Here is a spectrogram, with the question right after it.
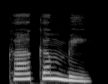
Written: ಕಕ್ಕಂಬು

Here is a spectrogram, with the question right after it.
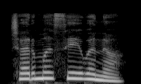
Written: ಚರ್ಮಸೇವನ

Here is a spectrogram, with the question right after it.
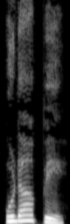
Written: ಉಡುಪ

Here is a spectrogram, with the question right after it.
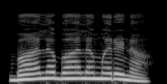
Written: ಬಾಲಬಾಲಮರಣ

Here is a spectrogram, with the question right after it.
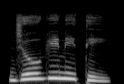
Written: ಜೋಗಿಣಿತಿ

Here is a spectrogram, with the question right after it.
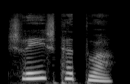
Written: ಶ್ರೇಷ್ಠತ್ವ

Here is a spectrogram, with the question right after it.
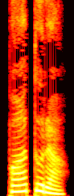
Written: ಪತ್ತೂರ

